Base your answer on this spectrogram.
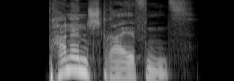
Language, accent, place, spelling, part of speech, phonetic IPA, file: German, Germany, Berlin, Pannenstreifens, noun, [ˈpanənˌʃtʁaɪ̯fn̩s], De-Pannenstreifens.ogg
- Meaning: genitive singular of Pannenstreifen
